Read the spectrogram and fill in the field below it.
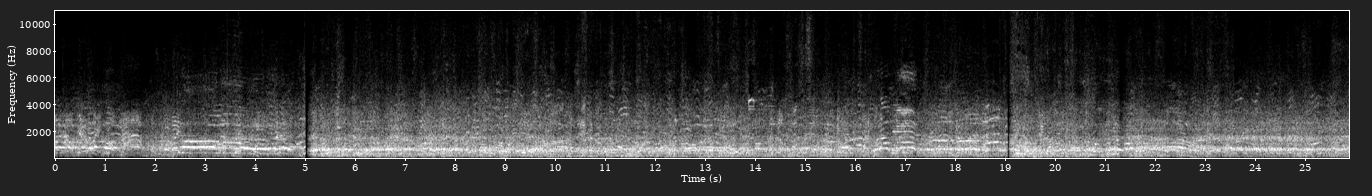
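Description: A large football crowd chants and sings in an open-air stadium.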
